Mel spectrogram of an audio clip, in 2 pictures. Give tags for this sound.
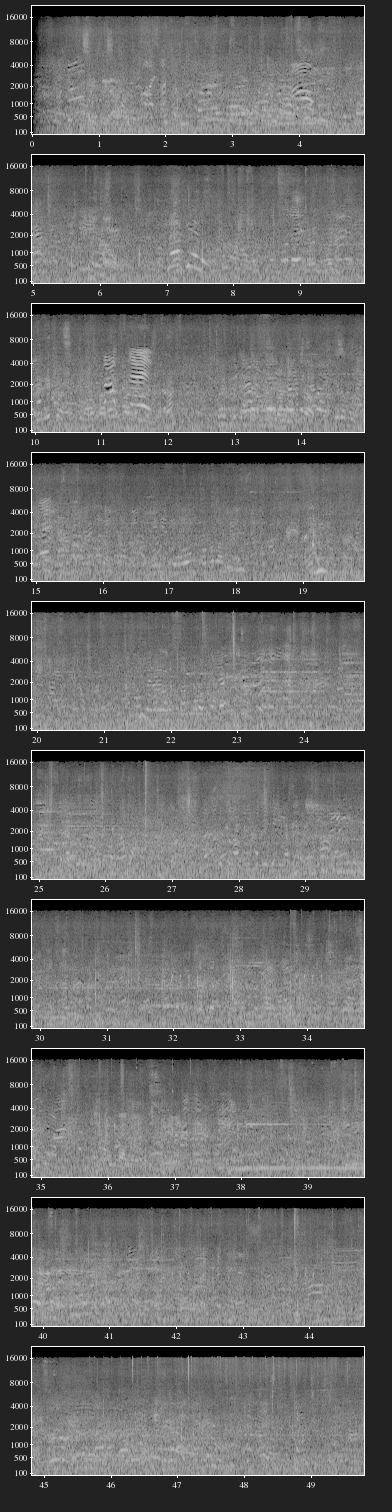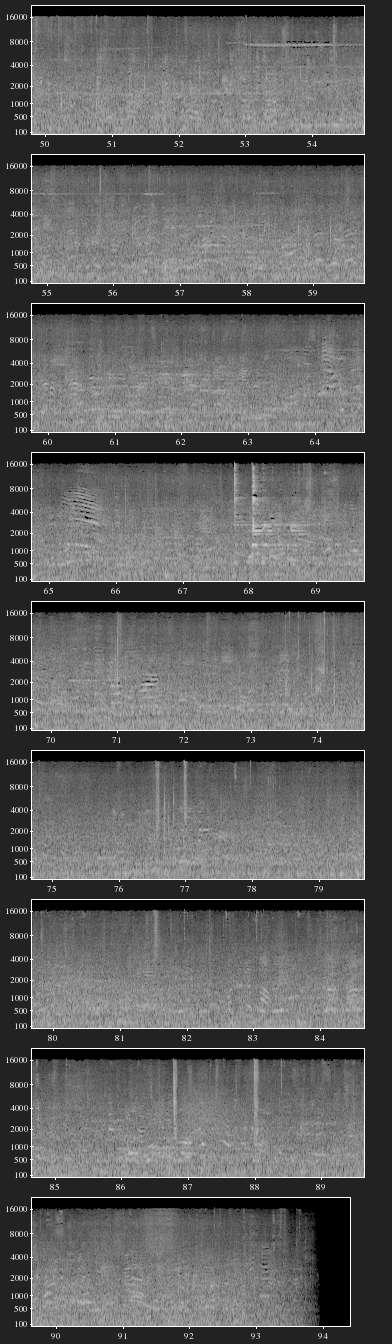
atmo city england field-recording london monument noisy people tourist traffic

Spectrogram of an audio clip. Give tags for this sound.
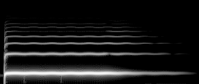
triangle basic-waveform multisample reaktor

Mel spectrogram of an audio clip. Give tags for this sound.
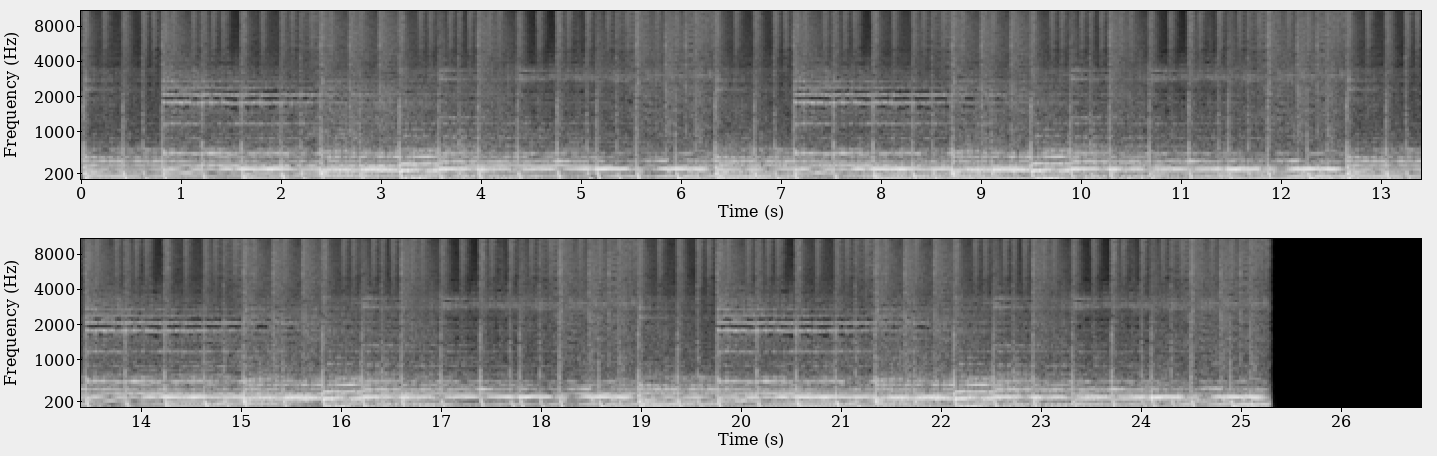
crime detective loop mission spy stakeout stealth verdict

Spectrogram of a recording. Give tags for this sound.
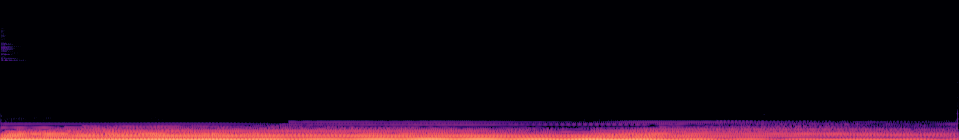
sample manipulated algorithmic

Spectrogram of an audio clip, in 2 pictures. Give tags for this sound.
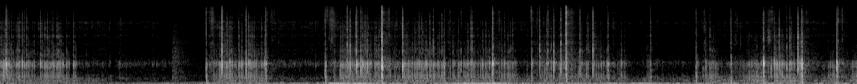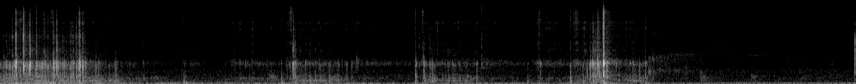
Belgium mySound Plakband Sint-Kruis-Winkel

